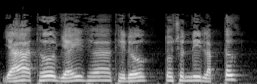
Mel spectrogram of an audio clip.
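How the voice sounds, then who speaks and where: A man reading a story, voicing an excitable, timid young male servant who shouts urgently. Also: sits high, a little fast, pitched above the performer's own voice, close to an everyday voice. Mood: eager.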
